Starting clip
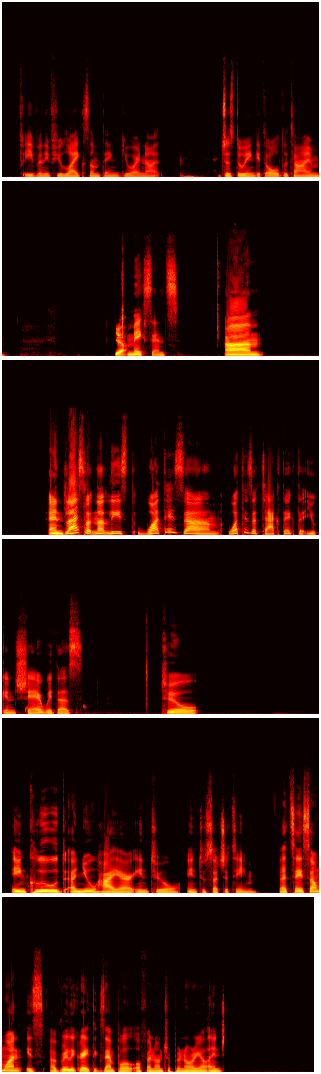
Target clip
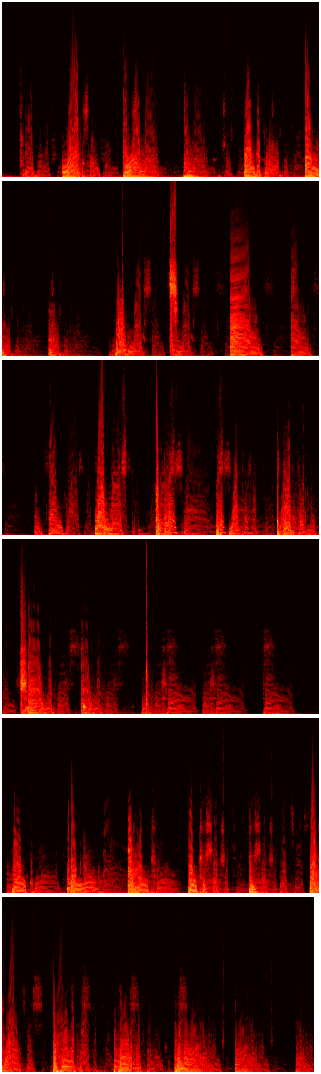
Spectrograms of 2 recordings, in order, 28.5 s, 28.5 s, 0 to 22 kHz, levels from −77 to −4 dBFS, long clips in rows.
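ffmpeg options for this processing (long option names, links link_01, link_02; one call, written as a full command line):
ffmpeg -i in.wav -af "areverse,acompressor=threshold=-34dB:ratio=16,areverse,equalizer=frequency=10000:width_type=o:width=2.6:gain=-12.5,aeval=exprs='0.0473*sin(PI/2*7.08*val(0)/0.0473)':channel_layout=same,aecho=1:1:727|1454|2181|2908|3635|4362|5089:0.335|0.191|0.109|0.062|0.0354|0.0202|0.0115,aeval=exprs='val(0)*pow(10,-29*if(lt(mod(1.1*n/s,1),2*abs(1.1)/1000),1-mod(1.1*n/s,1)/(2*abs(1.1)/1000),(mod(1.1*n/s,1)-2*abs(1.1)/1000)/(1-2*abs(1.1)/1000))/20)':channel_layout=same,volume=1dB" out.wav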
